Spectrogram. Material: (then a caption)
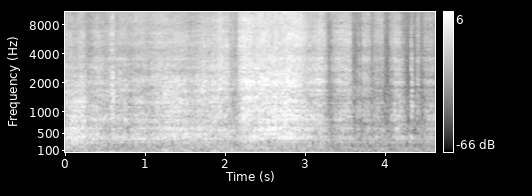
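Cardboard. Long acrylic nails on both hands scratch the side of a hollow, printed corrugated cardboard box, making a steady dry rasping that sits mostly in the low-mid range. The scratching swells to its loudest stretch around the middle, then thins out into quieter, broken strokes toward the end.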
